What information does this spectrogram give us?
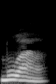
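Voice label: "mual", Indonesian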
